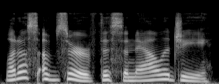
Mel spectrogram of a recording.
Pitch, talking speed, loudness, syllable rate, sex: 195 Hz, 135 wpm, -15 LUFS, 5.0 syllables/s, female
